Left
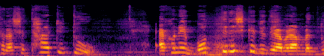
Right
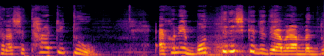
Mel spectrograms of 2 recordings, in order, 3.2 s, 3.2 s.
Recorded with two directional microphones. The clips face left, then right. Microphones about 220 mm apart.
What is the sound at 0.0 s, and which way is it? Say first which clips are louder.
A woman's voice: even; 35° right (ahead or behind).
